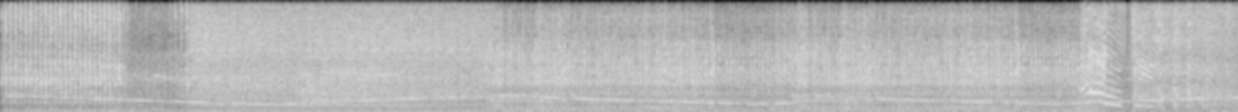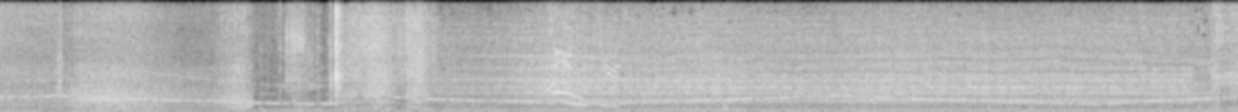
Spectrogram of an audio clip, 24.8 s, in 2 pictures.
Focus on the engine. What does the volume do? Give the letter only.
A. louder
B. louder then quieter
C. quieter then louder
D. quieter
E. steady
E.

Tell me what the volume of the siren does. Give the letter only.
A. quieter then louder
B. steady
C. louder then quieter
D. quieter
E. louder
B.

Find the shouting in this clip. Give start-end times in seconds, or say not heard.
3.0-3.8, 10.8-11.7, 17.8-18.8.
